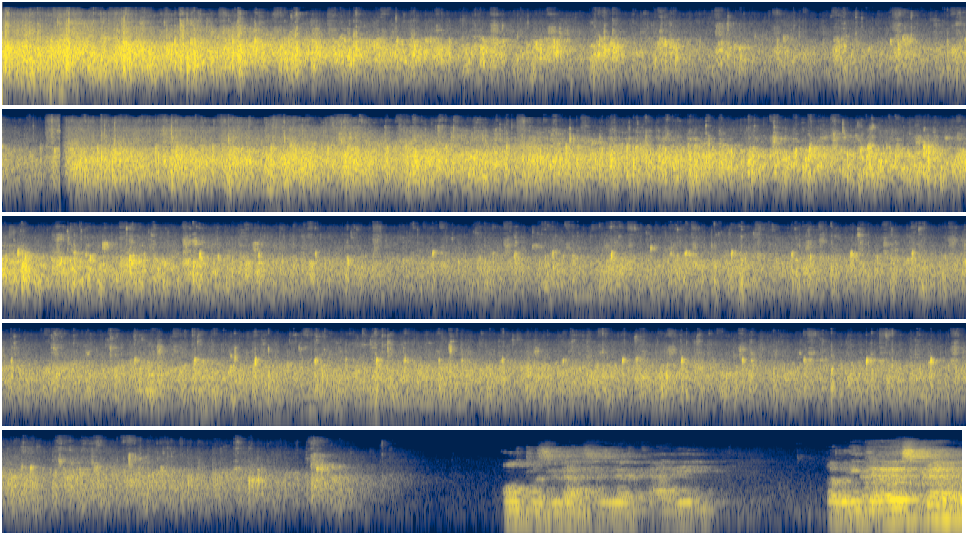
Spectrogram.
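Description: An audience applauds as a repeated tribute at a talk on historical, architectural and landscape heritage. The clapping is dense and sustained for about twenty seconds, then drops out briefly before two short bursts return.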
